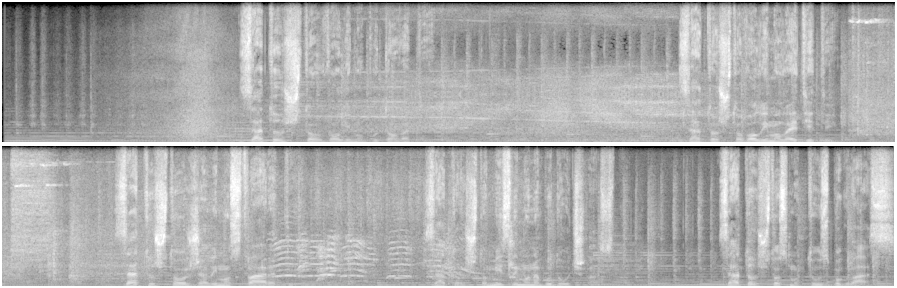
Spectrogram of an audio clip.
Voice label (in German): Neutral; HR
